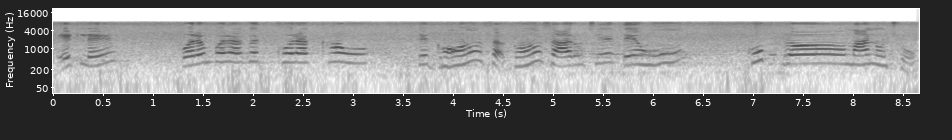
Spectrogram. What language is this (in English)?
Gujarati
